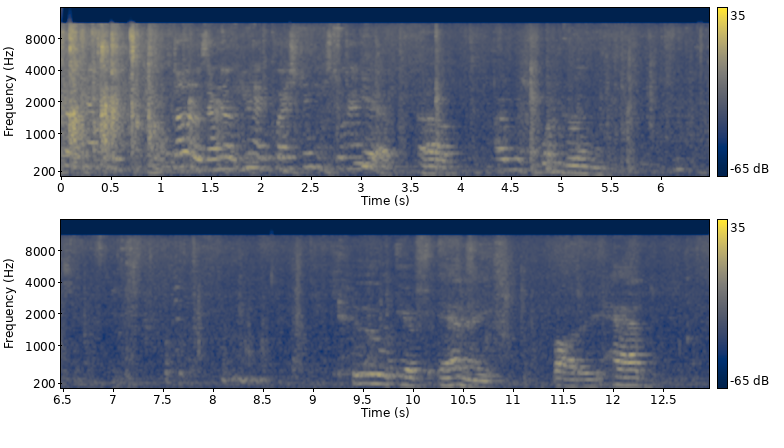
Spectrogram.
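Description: A woman speaks to a group, heard from across the room.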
